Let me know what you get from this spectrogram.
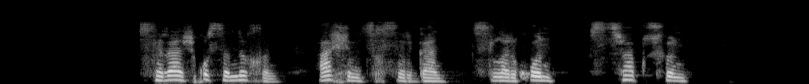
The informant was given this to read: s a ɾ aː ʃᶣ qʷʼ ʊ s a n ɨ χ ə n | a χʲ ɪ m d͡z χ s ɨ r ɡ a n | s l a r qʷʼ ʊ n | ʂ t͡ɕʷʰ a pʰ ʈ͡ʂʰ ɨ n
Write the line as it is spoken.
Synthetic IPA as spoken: s a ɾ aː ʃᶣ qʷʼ ʊ s a n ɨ χ ə n | a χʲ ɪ m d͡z χ s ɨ r ɡ a n | s l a r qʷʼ ʊ n | s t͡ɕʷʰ a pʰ ʈ͡ʂʰ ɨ n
